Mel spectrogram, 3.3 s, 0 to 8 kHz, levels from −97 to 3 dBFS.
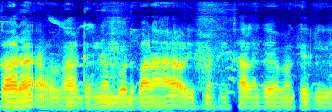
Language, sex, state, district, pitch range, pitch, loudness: Hindi, male, Bihar, Sitamarhi, 90-95 Hz, 95 Hz, -28 LUFS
